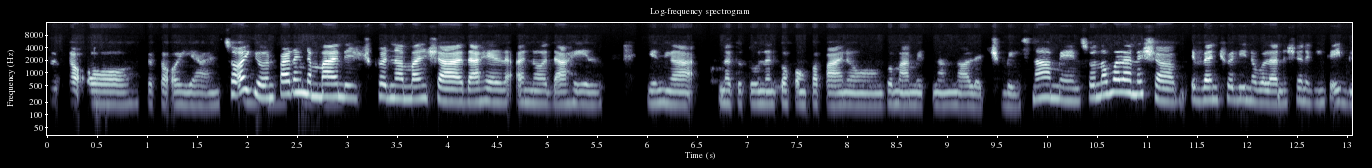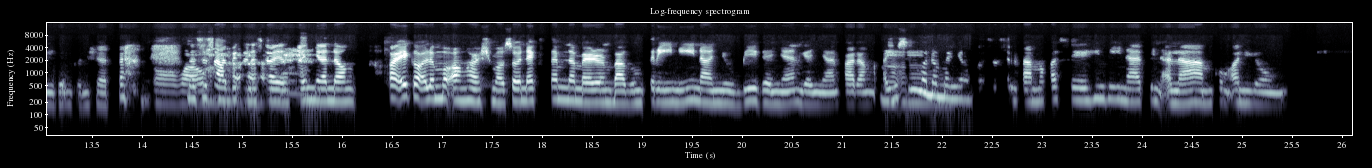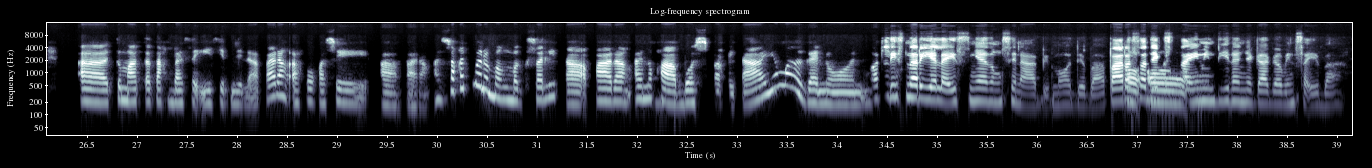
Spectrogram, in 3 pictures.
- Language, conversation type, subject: Filipino, unstructured, Ano-ano ang mga hamon na nararanasan mo sa trabaho araw-araw?
- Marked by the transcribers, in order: mechanical hum; other background noise; background speech; chuckle; distorted speech; static; tapping; chuckle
